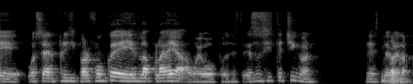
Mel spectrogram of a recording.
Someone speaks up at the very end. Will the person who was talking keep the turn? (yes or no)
yes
